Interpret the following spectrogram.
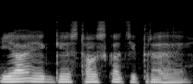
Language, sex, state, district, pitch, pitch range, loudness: Hindi, male, West Bengal, Alipurduar, 120 Hz, 110-125 Hz, -19 LUFS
